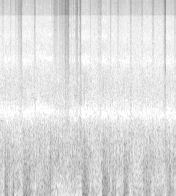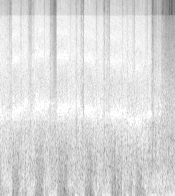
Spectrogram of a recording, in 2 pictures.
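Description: Harsh, heavily distorted noise soundtrack, played at full loudness throughout: a dense hiss with a steady high band and rapid crackling pulses.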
